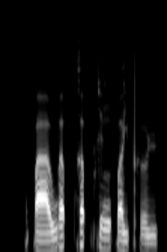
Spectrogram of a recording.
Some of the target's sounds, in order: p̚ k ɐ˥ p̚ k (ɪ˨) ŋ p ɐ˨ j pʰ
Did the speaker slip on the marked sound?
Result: no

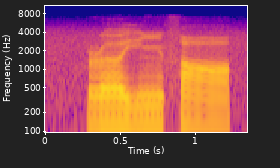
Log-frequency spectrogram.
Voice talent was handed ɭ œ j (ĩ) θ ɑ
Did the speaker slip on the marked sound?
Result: no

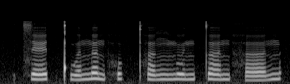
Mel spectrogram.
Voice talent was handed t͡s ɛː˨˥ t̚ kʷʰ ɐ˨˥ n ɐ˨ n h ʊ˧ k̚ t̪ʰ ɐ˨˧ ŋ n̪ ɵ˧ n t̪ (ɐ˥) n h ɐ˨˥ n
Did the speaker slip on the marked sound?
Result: yes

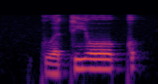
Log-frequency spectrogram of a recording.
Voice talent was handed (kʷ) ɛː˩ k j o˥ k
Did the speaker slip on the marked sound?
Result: no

